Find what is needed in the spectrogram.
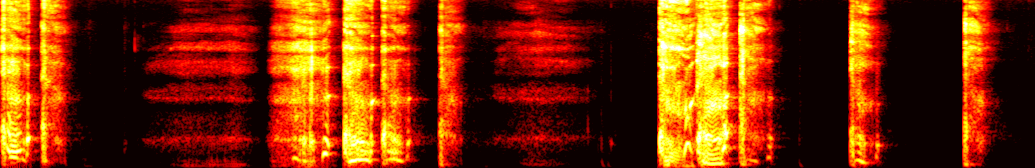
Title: night coughing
